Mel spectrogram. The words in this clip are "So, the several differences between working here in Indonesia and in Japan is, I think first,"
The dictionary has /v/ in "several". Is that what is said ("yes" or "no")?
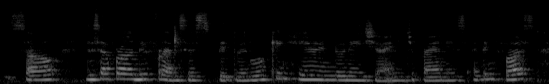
no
